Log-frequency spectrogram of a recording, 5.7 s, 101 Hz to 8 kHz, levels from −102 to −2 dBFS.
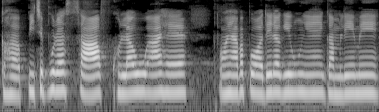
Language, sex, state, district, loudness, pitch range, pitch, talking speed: Hindi, female, Jharkhand, Sahebganj, -24 LUFS, 215-225 Hz, 215 Hz, 170 wpm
